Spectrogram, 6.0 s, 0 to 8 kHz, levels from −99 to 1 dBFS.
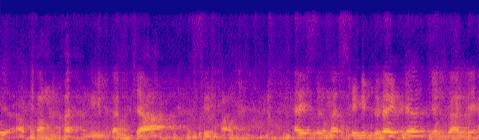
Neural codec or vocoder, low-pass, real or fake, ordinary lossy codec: codec, 16 kHz, 2 kbps, FreqCodec, smaller model; 7.2 kHz; fake; none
